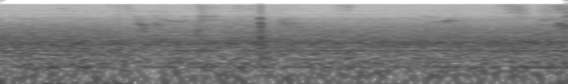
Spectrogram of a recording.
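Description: Steady outdoor background noise with a low rumble, a stronger surge in the first half second, and a few faint high ticks.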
